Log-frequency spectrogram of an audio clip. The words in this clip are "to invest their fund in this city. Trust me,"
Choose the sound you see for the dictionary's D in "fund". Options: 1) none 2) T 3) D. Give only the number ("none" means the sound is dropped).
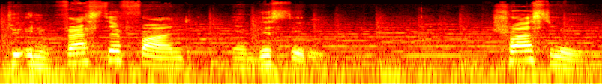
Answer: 3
